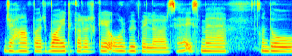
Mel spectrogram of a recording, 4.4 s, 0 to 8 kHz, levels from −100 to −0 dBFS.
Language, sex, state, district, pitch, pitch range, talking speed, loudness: Hindi, female, Chandigarh, Chandigarh, 185 Hz, 180-195 Hz, 150 wpm, -24 LUFS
